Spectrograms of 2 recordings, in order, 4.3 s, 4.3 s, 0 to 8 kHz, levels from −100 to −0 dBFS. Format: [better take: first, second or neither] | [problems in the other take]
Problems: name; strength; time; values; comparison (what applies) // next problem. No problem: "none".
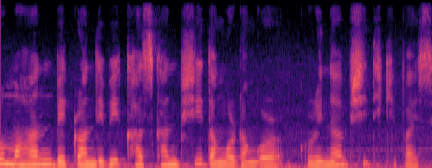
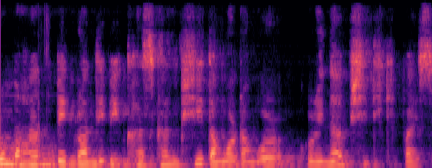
first | noise reduction (neural mask model DeepFilterNet 3)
